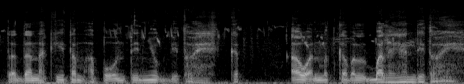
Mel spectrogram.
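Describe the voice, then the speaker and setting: Over clear background noise, an actor plays a weary village man in a radio drama. His voice is fairly low, plain-spoken and Ilocano-accented. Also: normal speed, natural voice.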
